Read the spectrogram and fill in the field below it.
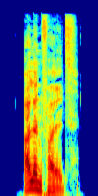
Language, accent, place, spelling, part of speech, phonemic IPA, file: German, Germany, Berlin, allenfalls, adverb, /ˈalənˈfals/, De-allenfalls.ogg
- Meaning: 1. at most, at best 2. possibly (given certain conditions)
